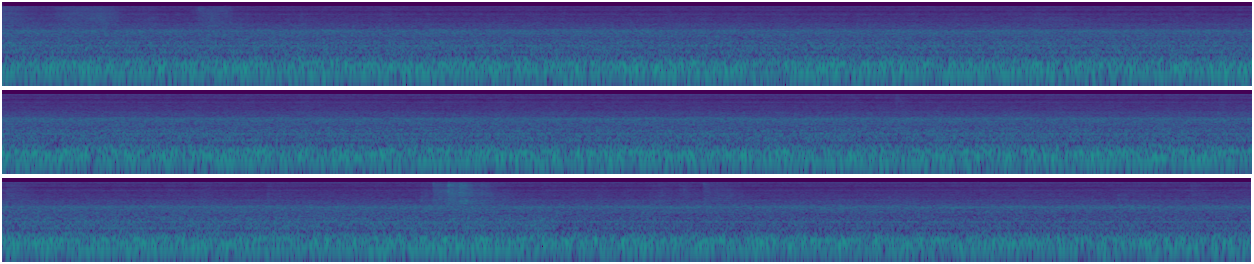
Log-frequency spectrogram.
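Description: London Overground electric train standing at the platform with a low, steady hum and a couple of faint steady whines above it.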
